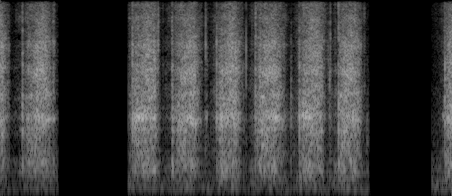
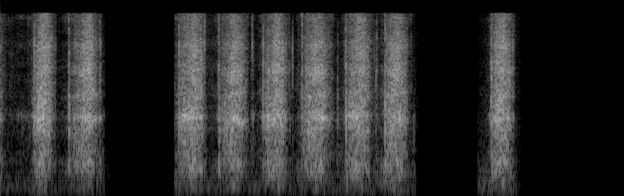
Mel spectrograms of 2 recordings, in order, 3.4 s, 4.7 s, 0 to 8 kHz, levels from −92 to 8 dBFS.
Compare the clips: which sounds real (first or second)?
second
